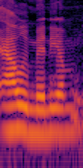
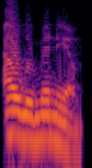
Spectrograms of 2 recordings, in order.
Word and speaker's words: aluminium: about it is that the way that it's spelt in Europe and everything else is said as aluminium, but the way it's spelt in America is literally how you would say as aluminum.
